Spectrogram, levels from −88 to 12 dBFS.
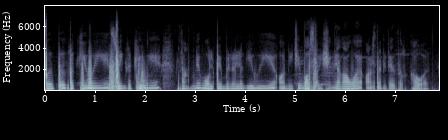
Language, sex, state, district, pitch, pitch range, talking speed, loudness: Hindi, female, Punjab, Kapurthala, 210 Hz, 200-230 Hz, 200 wpm, -23 LUFS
